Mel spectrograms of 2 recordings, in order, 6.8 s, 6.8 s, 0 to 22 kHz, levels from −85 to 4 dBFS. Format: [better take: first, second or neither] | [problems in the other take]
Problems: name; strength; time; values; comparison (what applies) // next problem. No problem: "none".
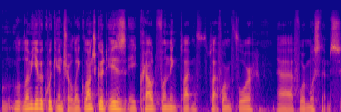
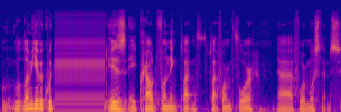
first | audio freezing; at 1 s for 1 s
